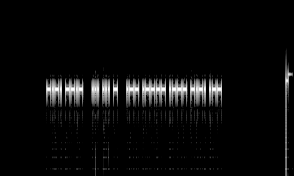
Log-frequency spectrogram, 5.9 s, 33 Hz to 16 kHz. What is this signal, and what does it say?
Morse code, heard as a keyed tone, about 42 wpm, 700 Hz. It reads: CQ SST W1JCW
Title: K1USN SST QSO Practice - 45wpm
